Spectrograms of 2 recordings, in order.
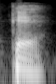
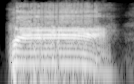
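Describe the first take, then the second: First: The syllable is said with ordinary force. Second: The syllable is said with extra force. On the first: "सामान्य रूप से पढ़ सकते हैं" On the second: "इससे अधिक इस पर जोर दूंगा"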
